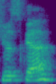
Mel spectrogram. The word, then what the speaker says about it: Jouska: When I first saw the word Jouska, am I pronouncing that right as well? It's Jouska, but it's fine.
